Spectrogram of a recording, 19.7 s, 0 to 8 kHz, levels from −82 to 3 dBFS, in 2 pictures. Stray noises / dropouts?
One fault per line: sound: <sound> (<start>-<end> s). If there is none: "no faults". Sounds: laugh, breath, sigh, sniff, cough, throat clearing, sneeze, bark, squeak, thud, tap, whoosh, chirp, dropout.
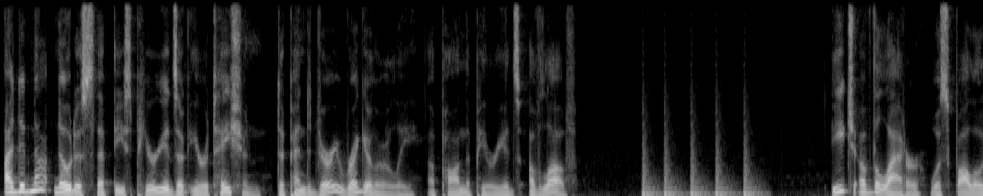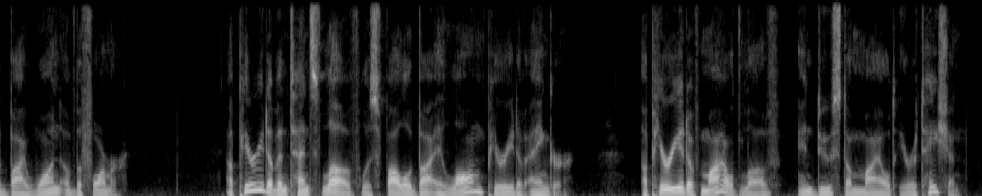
sound: thud (6.4-7.7 s)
